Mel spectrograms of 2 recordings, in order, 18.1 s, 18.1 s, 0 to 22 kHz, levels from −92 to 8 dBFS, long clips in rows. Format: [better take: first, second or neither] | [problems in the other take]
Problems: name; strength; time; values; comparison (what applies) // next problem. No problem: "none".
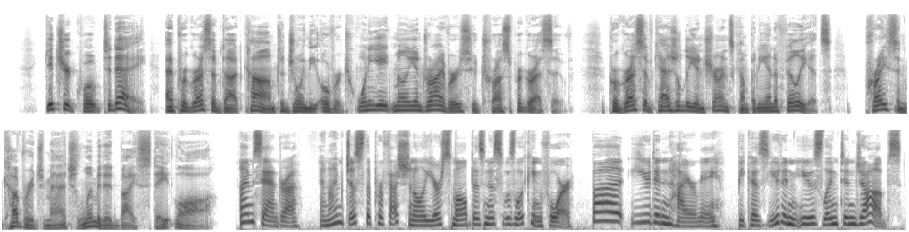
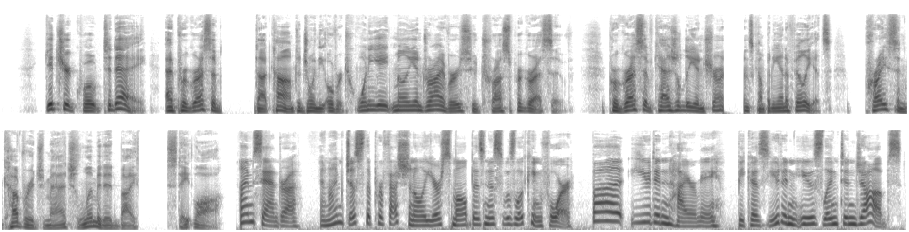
first | audio freezing; at 2 s, at 7 s and at 10 s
